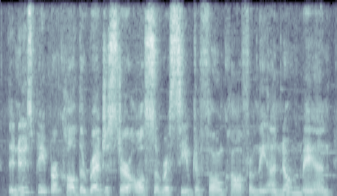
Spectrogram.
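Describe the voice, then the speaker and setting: A woman tells a true crime story as its host, moving between scripted narration and personal asides. Her voice sits at a medium pitch with a clearly creaky edge. She sounds earnest and cautionary, over a soft bed of music.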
